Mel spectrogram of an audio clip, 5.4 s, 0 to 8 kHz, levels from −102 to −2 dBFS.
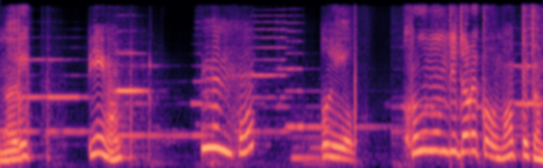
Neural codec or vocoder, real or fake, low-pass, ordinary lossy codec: codec, 16 kHz, 1 kbps, X-Codec, HuBERT features, trained on balanced general audio; fake; 7.2 kHz; none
